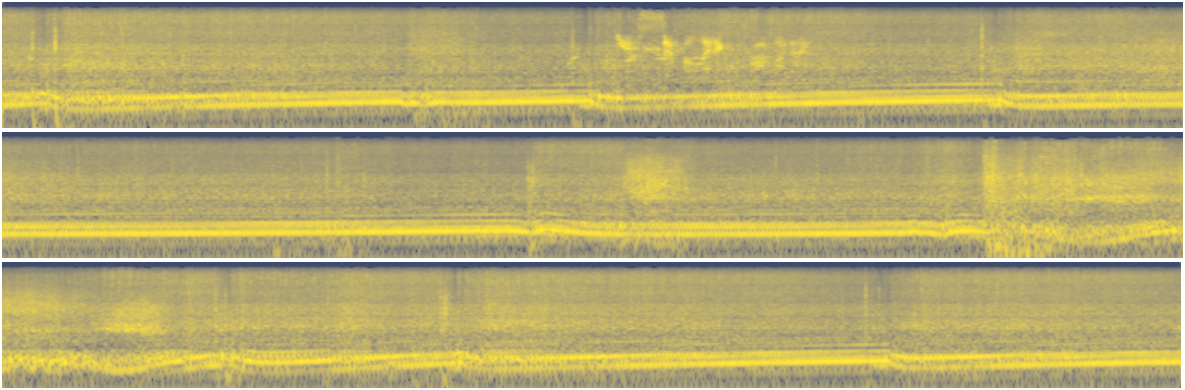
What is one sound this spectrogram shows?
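A buggy engine drones steadily, its pitch rising and falling with gear shifts.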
